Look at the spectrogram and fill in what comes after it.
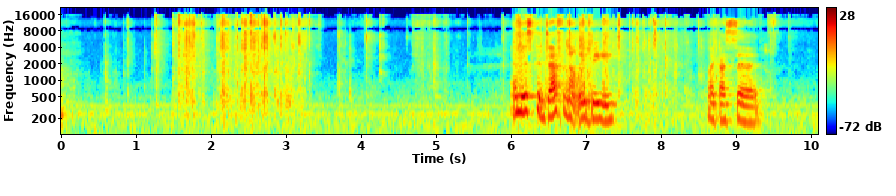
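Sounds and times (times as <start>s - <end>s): plastic bag crinkling: 0.6s - 9.8s.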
